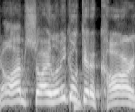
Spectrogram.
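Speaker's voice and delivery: hammed-up naive sympathiser; gullible nice guy. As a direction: fuss over them with mock concern. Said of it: "if you were younger or stupider".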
